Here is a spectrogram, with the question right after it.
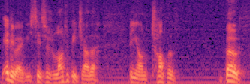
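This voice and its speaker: An actor playing a distracted, grieving middle-aged English husband with a halting delivery in a radio drama. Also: male voice, medium pitch, animated, a little mellow, soft background music, close to an everyday voice, rough recording. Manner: absent-minded, halting. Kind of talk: 1980s radio play acting.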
